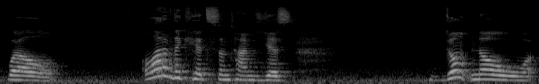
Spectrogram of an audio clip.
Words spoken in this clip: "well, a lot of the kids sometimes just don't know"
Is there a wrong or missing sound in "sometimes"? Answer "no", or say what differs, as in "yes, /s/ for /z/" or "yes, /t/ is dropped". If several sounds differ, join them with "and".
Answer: no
